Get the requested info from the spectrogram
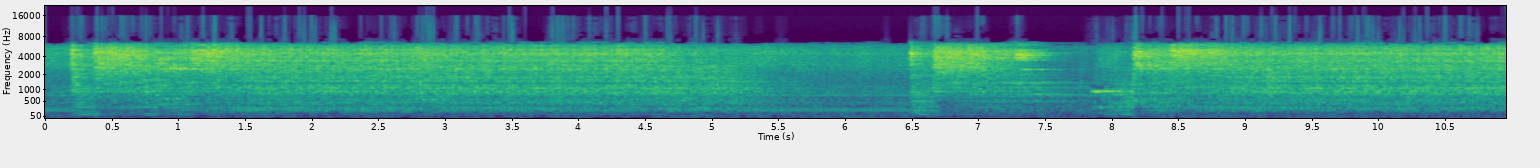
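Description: Grain packing machine (weigh-filler) running: its feeder motor hums steadily over a continuous rush of grain pouring from the hopper spout into a bag. The sound changes abruptly about six and a half seconds in, fades, and comes back in full near eight seconds in.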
